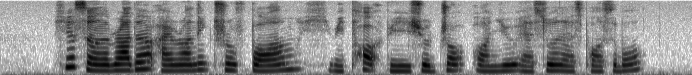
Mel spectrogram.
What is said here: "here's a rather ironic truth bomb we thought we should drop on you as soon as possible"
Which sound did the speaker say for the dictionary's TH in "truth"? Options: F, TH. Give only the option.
F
